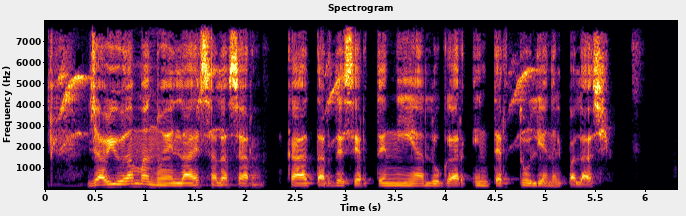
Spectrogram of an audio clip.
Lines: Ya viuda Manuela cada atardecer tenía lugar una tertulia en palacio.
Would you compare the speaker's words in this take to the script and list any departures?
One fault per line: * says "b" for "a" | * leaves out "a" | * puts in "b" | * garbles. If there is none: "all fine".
* puts in "de Salazar"
* puts in "el"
